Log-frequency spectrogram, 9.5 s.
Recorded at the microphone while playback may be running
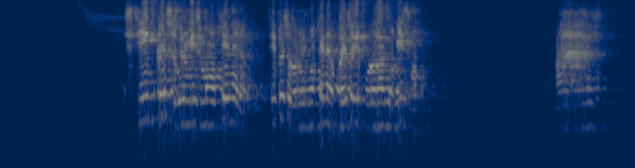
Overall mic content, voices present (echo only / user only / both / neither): echo only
